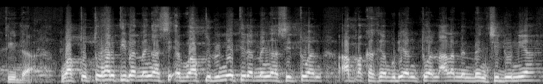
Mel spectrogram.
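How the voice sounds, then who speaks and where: A man's voice: high-pitched, fast, a crowd in the background. A male pastor preaching a live sermon, joking and quizzing his congregation with call-and-response questions. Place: church service. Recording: live church recording with congregation and room noise.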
